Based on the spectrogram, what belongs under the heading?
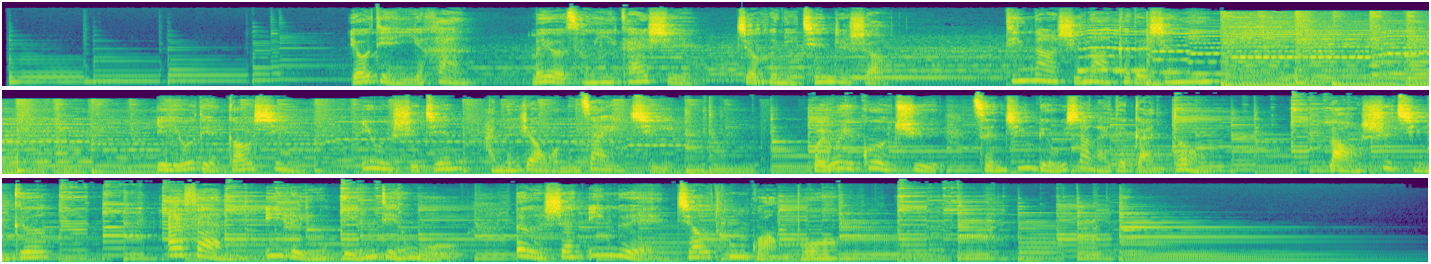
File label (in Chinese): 交通广播; 乐山音乐交通广播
